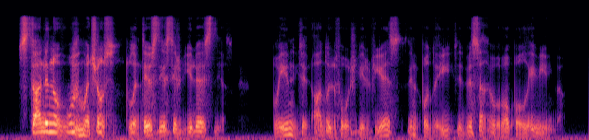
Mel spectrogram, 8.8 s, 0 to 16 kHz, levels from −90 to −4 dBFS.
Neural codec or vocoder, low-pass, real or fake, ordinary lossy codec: autoencoder, 22.05 kHz, a latent of 192 numbers a frame, VITS, trained on many speakers; 9.9 kHz; fake; AAC, 64 kbps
